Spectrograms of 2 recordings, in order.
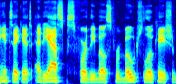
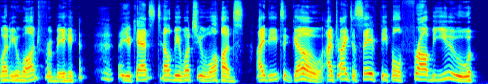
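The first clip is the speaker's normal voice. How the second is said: put-on, high-pitched screaming; 6 semitones higher than usual. Describing a show's comedy montage to a co-host; imitating someone screaming. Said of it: "screaming into the sky".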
